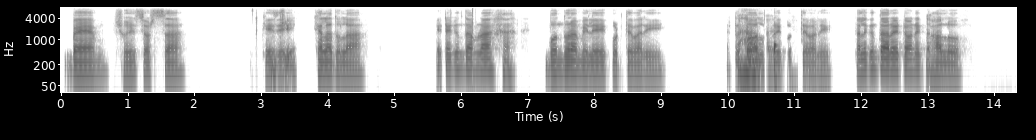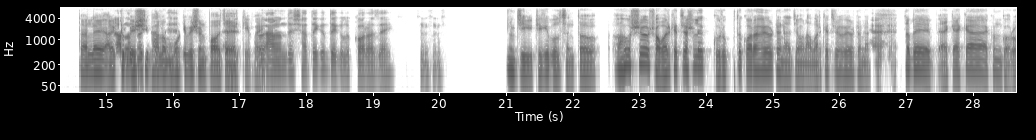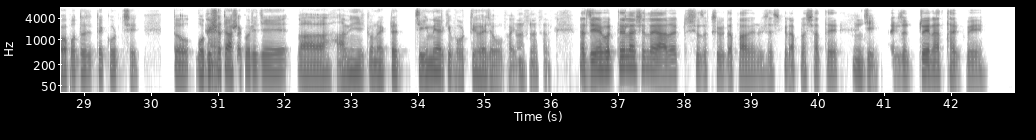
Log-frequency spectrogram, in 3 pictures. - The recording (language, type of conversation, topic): Bengali, unstructured, আপনার দৈনন্দিন শরীরচর্চার রুটিন কেমন, আপনি কেন ব্যায়াম করতে পছন্দ করেন, এবং খেলাধুলা আপনার জীবনে কতটা গুরুত্বপূর্ণ?
- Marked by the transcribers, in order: tapping; other background noise; laughing while speaking: "আমরা"; chuckle; "গ্রুপ" said as "গুরুপ"; chuckle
